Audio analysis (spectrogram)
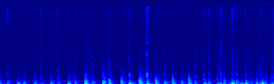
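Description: A large, hollow, inflated green latex balloon is tapped and patted with the fingertips in a quick, uneven run of about four taps per second. Each tap is a short, deep, hollow thump with almost no ring and very little brightness.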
